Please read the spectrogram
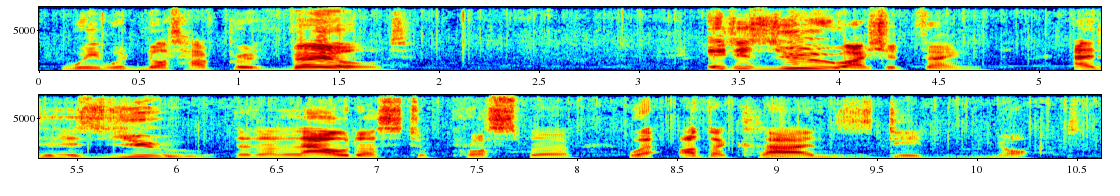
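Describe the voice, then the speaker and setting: Man doing a proud, rousing chieftain, husky and lively. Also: medium pitch, voice pushed up, heavily acted. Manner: rousing, toasting. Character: proud, generous male Viking chieftain.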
